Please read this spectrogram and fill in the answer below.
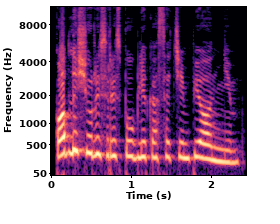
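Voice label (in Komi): "кодлы сюрис республикаса чемпион ним", Komi, female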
